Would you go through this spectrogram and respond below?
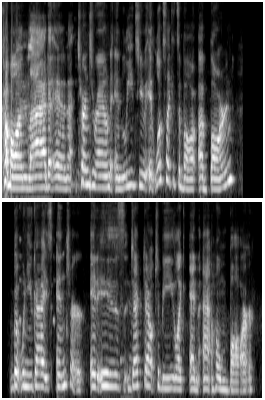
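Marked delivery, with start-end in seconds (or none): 0.0-0.9 put-on very loud, jolly old man, hearty jovial bellow. Voicing a jovial older bartender leading the party: jovial hearty old man. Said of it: "Man laughs, very, like, jovial, l-, hearty laugh".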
